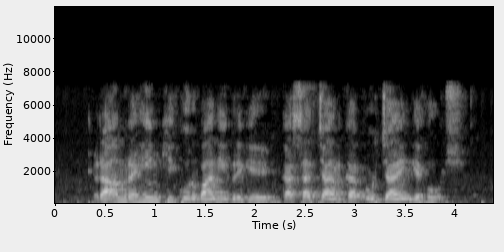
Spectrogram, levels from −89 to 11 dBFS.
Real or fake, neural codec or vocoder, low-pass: fake; codec, 16 kHz, 16 kbps, FunCodec, trained on LibriTTS, 50 frames a second; 7.2 kHz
